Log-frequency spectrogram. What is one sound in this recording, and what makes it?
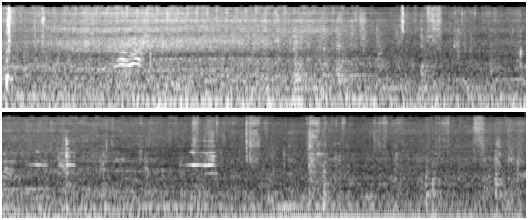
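Men talk to each other outdoors.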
